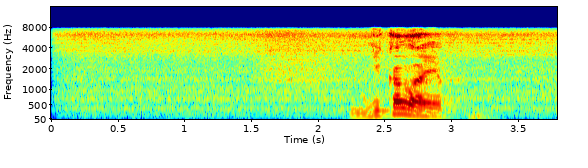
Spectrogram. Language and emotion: Russian, neutral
